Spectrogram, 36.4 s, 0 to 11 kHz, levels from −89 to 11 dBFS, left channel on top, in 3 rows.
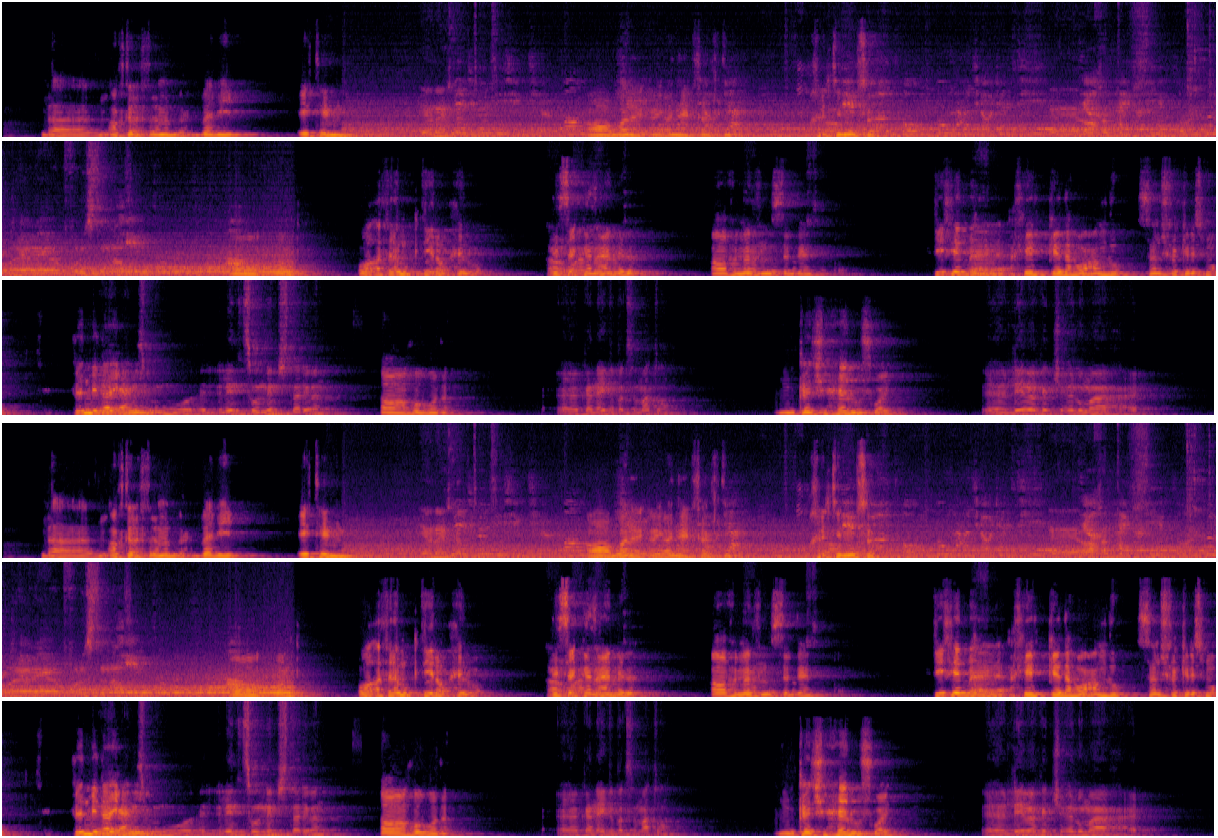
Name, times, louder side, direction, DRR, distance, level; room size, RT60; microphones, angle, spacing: voice 1, 0.4-2.3 3.0-3.5 5.8-7.3 8.0-8.8 14.4-15.2 15.7-16.9 17.6-18.5 19.2-20.3 21.5-24.4 25.0-25.8 28.1-28.8 32.0-33.2, right 2 dB, 55° right, 13 dB, 0.7 m, -23 dB
sound 1, 3.4-15.1, right 1 dB, 20° right, 0.8 m, -29 dB
voice 2, 4.2-5.1 8.2-8.8 10.4-13.7 16.3-16.6 17.6-18.6 19.5-20.1 21.8-22.2 25.2-27.5 29.8-31.0 34.1-35.6, equal, 75° right, 5 dB, 1.8 m, -32 dB
sound 2, 6.9-11.4 11.6-12.5 12.9-13.0 13.2-13.4, left 1 dB, 40° right, 2.3 m, -41 dB
12.5 x 8.6 x 10.0 m, 0.94 s
head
